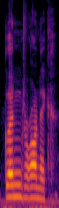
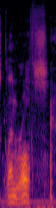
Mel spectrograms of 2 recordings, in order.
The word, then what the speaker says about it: Glenrothes: Glendronach. That's not it. It's not even close to Glendronach. It's Glenrothes. Sorry.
